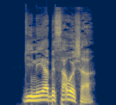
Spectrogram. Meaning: inflection of guinea-bissauisch: 1. strong/mixed nominative masculine singular 2. strong genitive/dative feminine singular 3. strong genitive plural
- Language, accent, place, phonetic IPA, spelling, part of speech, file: German, Germany, Berlin, [ɡiˌneːaːbɪˈsaʊ̯ɪʃɐ], guinea-bissauischer, adjective, De-guinea-bissauischer.ogg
